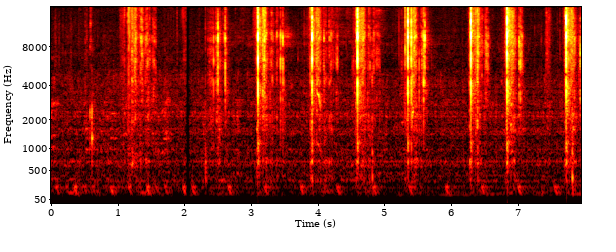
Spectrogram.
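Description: Kitchen knife chopping spring onions on a chopping board: sharp clicks of the blade striking the board. They are faint and scattered at first, then come louder about once a second from about three seconds in.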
